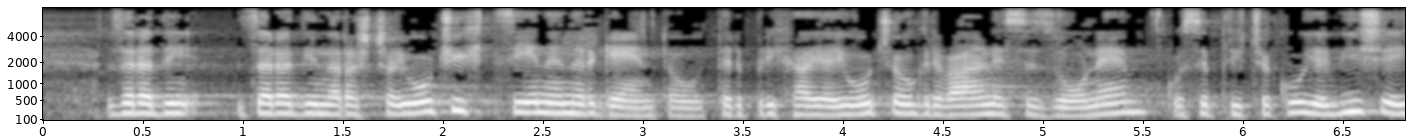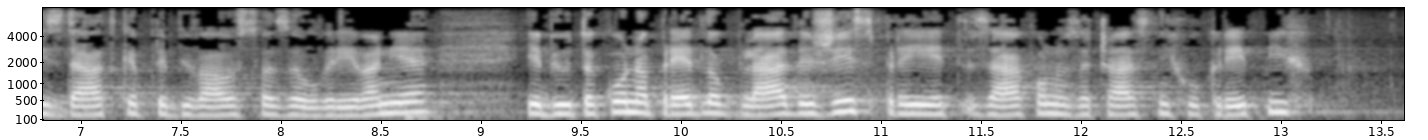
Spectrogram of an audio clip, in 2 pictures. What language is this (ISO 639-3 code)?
slv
